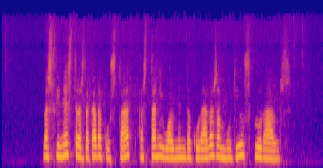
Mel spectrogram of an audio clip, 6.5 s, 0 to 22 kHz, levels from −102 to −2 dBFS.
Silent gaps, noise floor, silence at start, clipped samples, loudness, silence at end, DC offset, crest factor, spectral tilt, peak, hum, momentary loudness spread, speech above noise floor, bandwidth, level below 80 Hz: none; -72 dBFS; 0.85 s; under 0.1%; -27 LUFS; 0.75 s; under 0.1%; 18 dB; -6.5 dB/octave; -10 dBFS; none; 5 LU; 45 dB; 15 kHz; -74 dBFS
